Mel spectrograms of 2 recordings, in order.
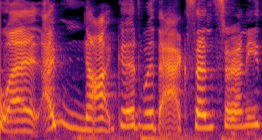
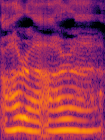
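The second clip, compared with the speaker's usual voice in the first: "Ara, Ara" dropped to a deeper pitch. Shown as a demonstration. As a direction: try the catchphrase lower down. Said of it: "like, a deeper".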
